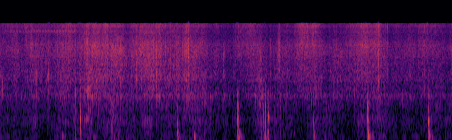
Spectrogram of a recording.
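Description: Footsteps thud softly on the ground.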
